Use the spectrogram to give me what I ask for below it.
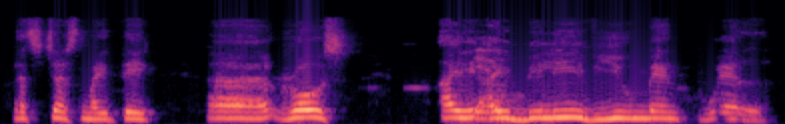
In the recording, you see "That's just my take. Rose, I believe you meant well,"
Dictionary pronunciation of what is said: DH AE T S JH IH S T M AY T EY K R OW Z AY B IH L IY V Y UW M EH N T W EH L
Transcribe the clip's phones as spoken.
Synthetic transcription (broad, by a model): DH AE T S JH IH S T M AY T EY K R OW S AY B IH L IY V Y UW M EH N T W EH L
